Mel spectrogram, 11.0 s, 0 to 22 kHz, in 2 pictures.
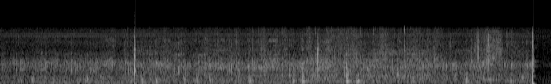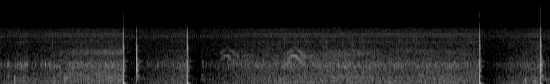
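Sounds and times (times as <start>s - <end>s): horse hoofbeats on dirt: 0.0s - 6.1s
steady hiss: 0.0s - 11.0s.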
